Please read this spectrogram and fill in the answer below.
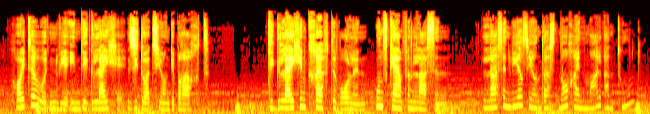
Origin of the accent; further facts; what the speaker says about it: Russia; born there; German is a second language; ich bin eine gebürtige Russin. Ich spreche kein Deutsch. Mein deutscher Freund hat mir geholfen, dieses Video zu machen. Entschuldigt bitte meinen Akzent.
